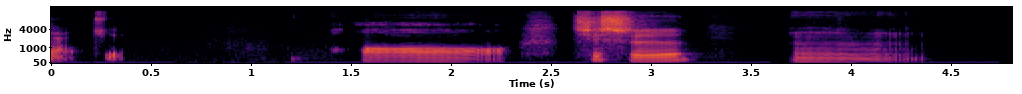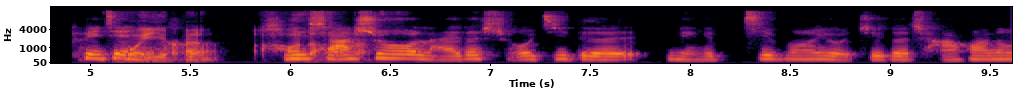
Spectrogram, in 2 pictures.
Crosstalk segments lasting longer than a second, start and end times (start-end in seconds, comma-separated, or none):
5.1-6.6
